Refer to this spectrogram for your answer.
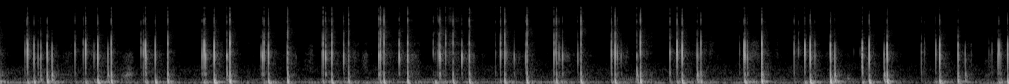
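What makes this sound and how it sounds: Long pink acrylic nails tap rapidly and irregularly on a small, hollow, closed pastel plaid cardboard sticky-note booklet case. Each tap is a sharp, bright click with a dull, low hollow knock beneath it, dying away almost at once, and the tapping continues steadily throughout.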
